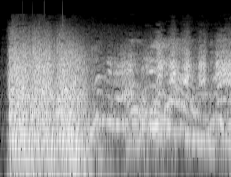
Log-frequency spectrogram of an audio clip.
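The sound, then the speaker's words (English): A gunshot fired at a poker chip: one loud, sudden blast at the start with a rumbling tail, followed by people talking. “So you put the chip on the back of your hand and you're going to shoot it before it hits the floor like I did.”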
